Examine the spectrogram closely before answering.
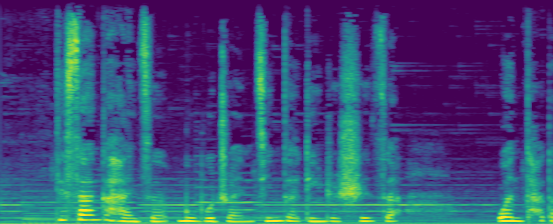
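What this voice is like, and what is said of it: Usual voice. Nothing is said of it.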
